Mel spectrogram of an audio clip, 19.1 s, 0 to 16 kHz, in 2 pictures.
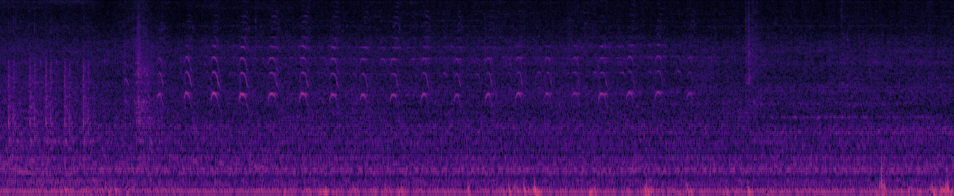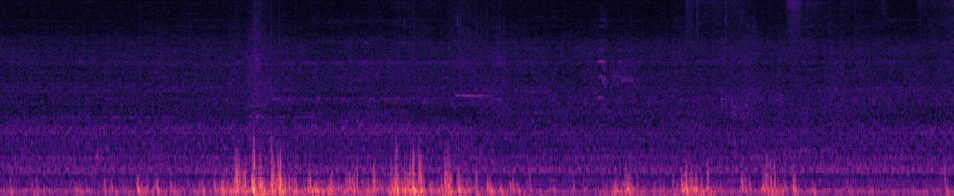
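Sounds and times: crane engine humming: 0.0s - 19.0s
bird chirping: 15.4s - 16.0s.

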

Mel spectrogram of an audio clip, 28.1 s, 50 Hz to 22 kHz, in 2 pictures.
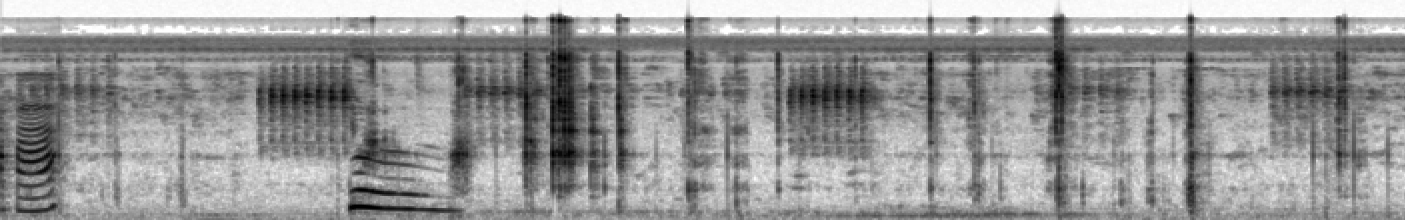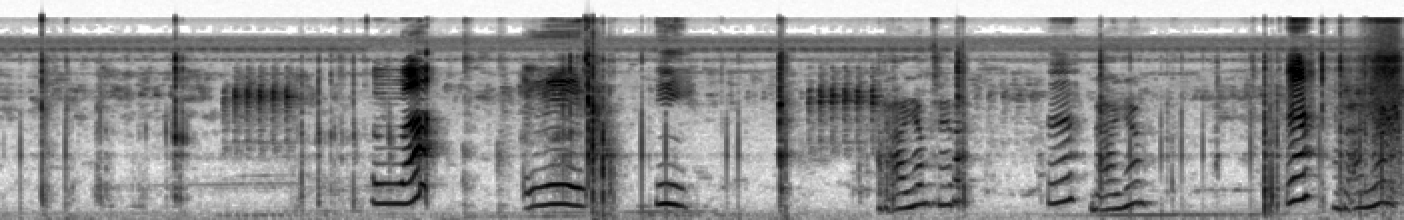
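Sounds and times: plastic toy pieces clattering: 4.5s - 7.4s, 14.4s - 16.0s, 17.0s - 18.3s, 19.3s - 20.2s, 26.5s - 28.0s.

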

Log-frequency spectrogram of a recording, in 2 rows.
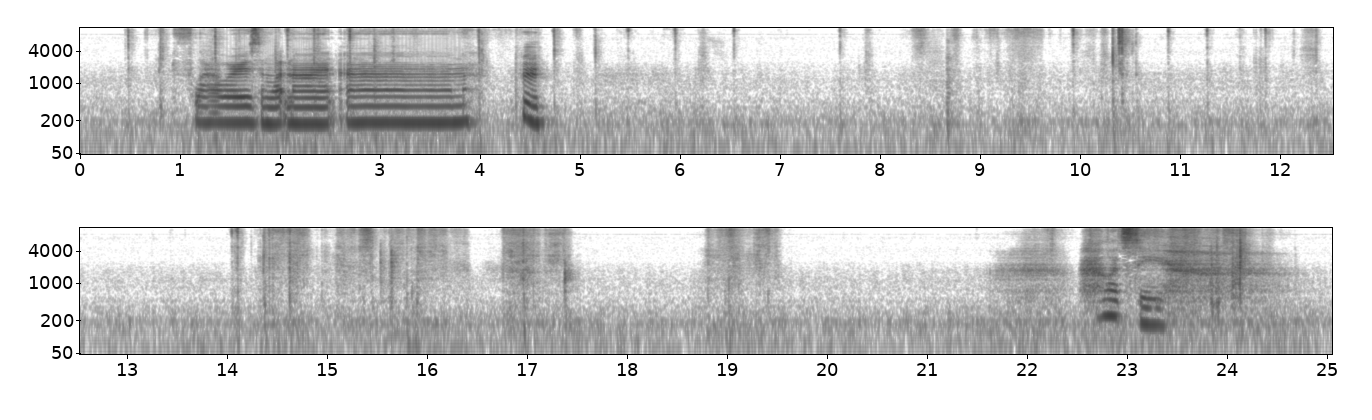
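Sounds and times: paper pages rustling: 14.1s - 17.5s, 18.8s - 19.6s.

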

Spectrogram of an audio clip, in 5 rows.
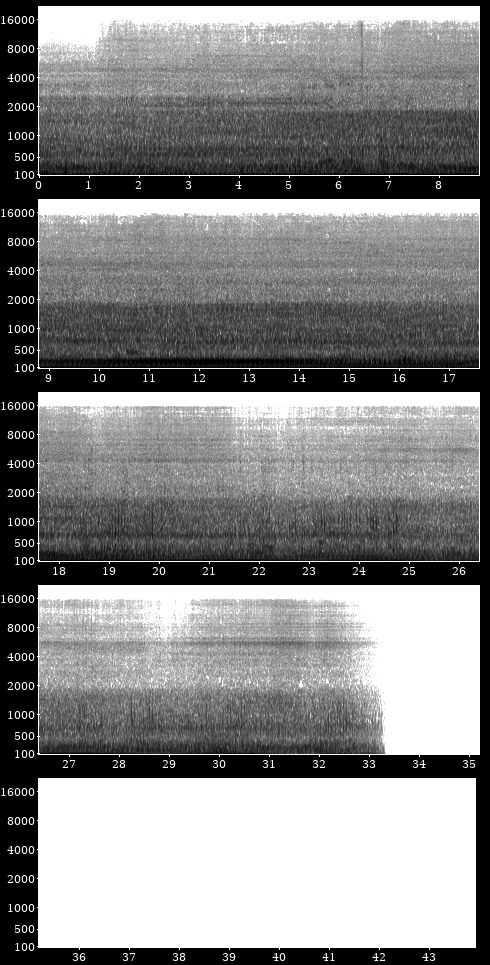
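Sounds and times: tractor diesel engine running: 0.0s - 33.3s
rotary sweeper brush on dirt: 0.8s - 33.3s.

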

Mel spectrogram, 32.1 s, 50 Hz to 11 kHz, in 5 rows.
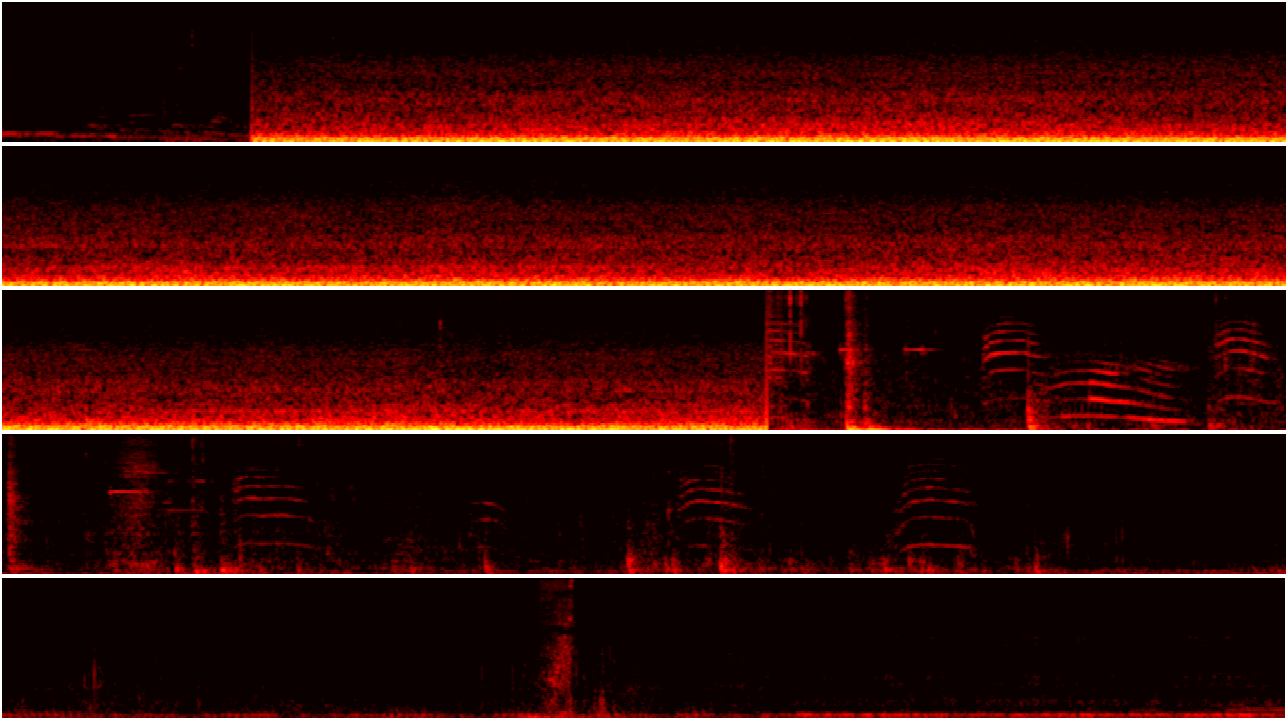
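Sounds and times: vehicle rumble from inside cabin: 1.3s - 16.7s
cat meowing: 23.7s - 24.2s.

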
